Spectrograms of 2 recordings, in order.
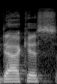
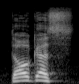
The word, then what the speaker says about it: Dacus: thank the Lucy and he definitely said her name wrong like dogus band thank you for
